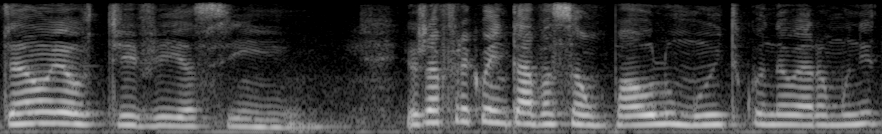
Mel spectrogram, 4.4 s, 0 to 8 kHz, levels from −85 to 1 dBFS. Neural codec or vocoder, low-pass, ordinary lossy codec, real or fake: none; 7.2 kHz; none; real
